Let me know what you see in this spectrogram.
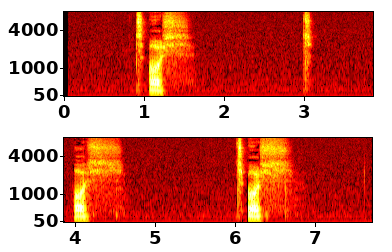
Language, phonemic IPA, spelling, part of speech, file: Navajo, /t͡ʃʼòʃ/, chʼosh, noun, Nv-chʼosh.ogg
- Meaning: insect, bug, maggot, worm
